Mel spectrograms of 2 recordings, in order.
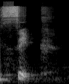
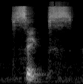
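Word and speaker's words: six: Okay, tapi student akan banyak jadi sick. Suka sangat berlakon sakit kan? Tak mau kelas, berlakon sakit jadi sick. Okay, 1, 2, 3, 4, 5, sick. Instead of 6. Okay, so the correct pronunciation is 6.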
